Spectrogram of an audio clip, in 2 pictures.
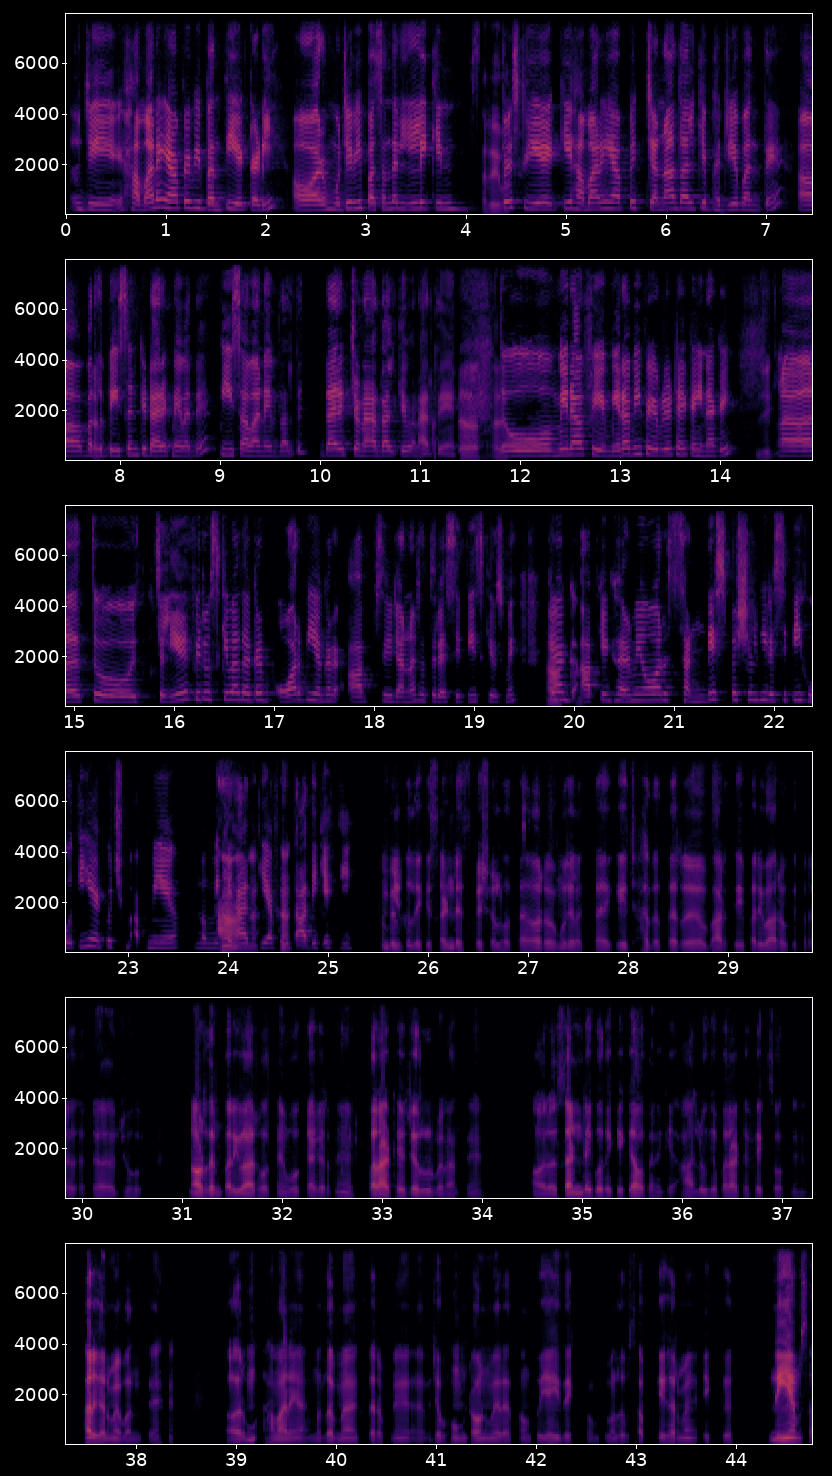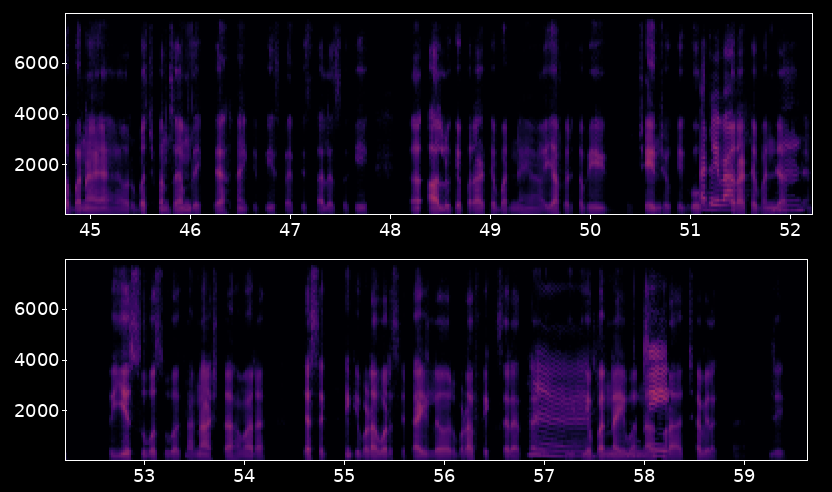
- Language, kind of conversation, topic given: Hindi, podcast, आप दादी माँ या माँ की कौन-सी रेसिपी अपनाते हैं?
- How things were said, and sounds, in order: in English: "ट्विस्ट"; in English: "डायरेक्ट"; in English: "डायरेक्ट"; in English: "फ़ेवरेट"; in English: "रेसिपीज़"; in English: "संडे स्पेशल"; in English: "रेसिपी"; in English: "संडे स्पेशल"; other background noise; in English: "नॉर्दर्न"; in English: "संडे"; in English: "फ़िक्स"; in English: "होमटाउन"; in English: "चेंज"; in English: "वर्सेटाइल"; in English: "फ़िक्स"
